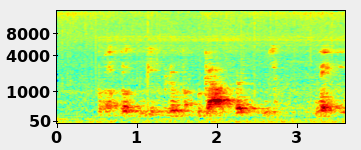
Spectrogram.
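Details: Woman with fairly typical moderate to severe spasmodic dysphonia, neurologic in origin, probably basal ganglia; strained, strangled voice with words chopped by vocal cord spasms; spasmodic dysphonia.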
